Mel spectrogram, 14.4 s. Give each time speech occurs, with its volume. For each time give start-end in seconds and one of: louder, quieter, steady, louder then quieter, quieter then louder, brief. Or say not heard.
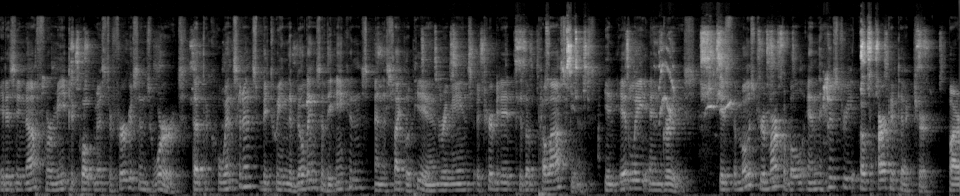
0.0-14.3 steady.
